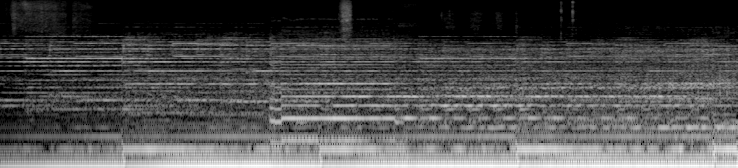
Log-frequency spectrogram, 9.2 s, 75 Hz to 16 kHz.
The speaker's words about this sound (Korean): 자, 지금 나오는 곡은 어, 플스5의 퍼스트 런칭 타이틀 스파이더맨 마일즈 모랄레스 어, OST입니다. 오피셜 트레일러 송이고요.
